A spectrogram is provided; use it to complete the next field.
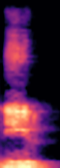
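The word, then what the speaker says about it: knead: ईडी तो देखिए के उच्चारित नहीं होगा एन डबल ईडी नीड आटा गूथना ध्यान रखना वो नीड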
